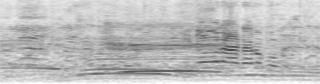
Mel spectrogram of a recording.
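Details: Dairy cattle, improved-breed milking cows and calves, at Ambari livestock market in Dinajpur; a long, smooth, level-pitched moo rising slightly then held, amid crowd chatter and market noise.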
